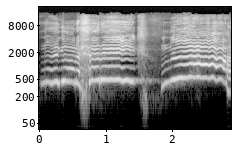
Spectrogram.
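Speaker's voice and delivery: put-on very high, drawn-out whiny kid; Dana. Seventh grader complaining to camp counselor, high mock whine. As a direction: wail it slowly like a complaining child. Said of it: "Dana comes up, and he's like".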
